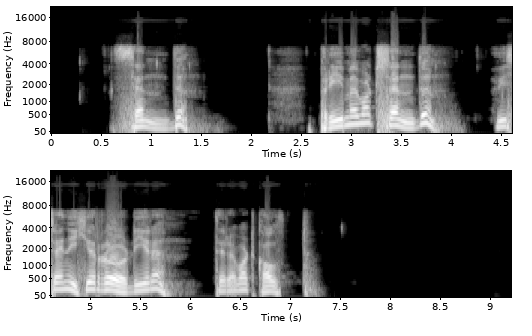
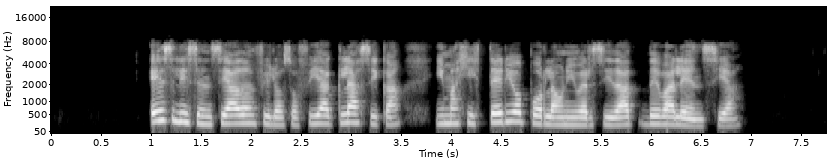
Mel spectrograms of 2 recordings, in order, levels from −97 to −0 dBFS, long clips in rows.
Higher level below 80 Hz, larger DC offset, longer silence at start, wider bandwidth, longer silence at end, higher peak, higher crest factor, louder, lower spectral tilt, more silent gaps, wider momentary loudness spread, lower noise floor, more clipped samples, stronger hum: first, -38 dBFS vs -68 dBFS; neither; second, 0.6 s vs 1 s; about the same, 8.8 kHz vs 8.2 kHz; first, 2 s vs 0.9 s; about the same, 0 dBFS vs -2 dBFS; about the same, 14 dB vs 16 dB; first, -12 LUFS vs -17 LUFS; first, -5.5 dB/octave vs -2 dB/octave; neither; first, 16 LU vs 9 LU; about the same, under -90 dBFS vs under -90 dBFS; neither; neither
